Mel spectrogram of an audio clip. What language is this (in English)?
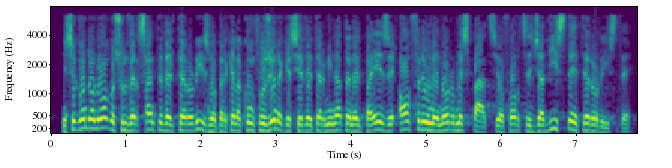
Italian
